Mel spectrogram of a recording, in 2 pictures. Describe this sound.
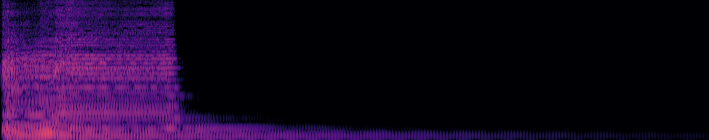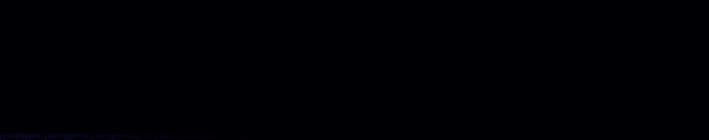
Bowed note on cello
bow, cello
